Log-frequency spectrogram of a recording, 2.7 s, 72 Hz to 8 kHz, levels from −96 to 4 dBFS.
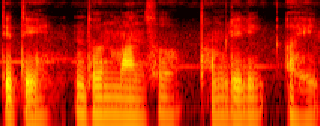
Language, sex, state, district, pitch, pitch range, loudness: Marathi, male, Maharashtra, Sindhudurg, 105 Hz, 100-110 Hz, -35 LUFS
